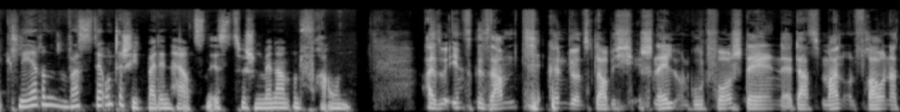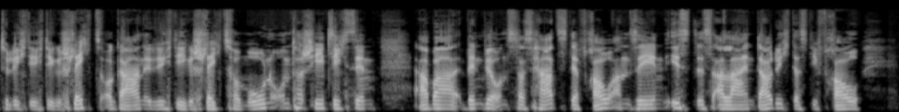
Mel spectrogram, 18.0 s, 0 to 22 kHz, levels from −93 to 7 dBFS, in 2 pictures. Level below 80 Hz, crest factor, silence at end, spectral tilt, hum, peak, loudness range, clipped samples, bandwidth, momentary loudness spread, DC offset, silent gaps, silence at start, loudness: -56 dBFS; 20 dB; 0.2 s; -3 dB/octave; none; -2 dBFS; 2 LU; under 0.1%; 15.5 kHz; 7 LU; under 0.1%; 3.60-3.65 s; 0.05 s; -20 LUFS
